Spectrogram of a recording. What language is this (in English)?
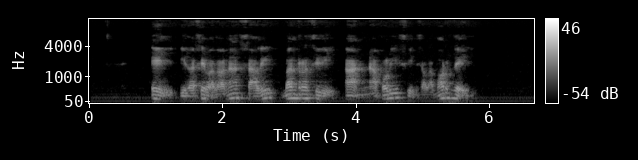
Catalan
